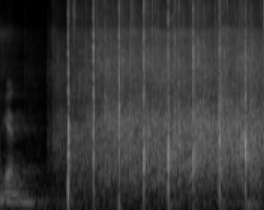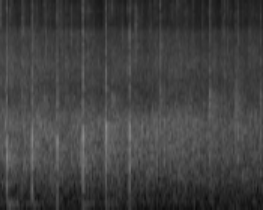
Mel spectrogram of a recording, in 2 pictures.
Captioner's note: applause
